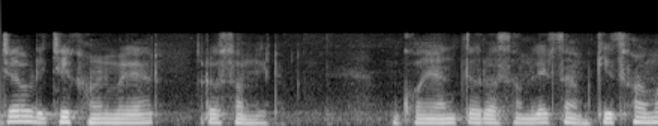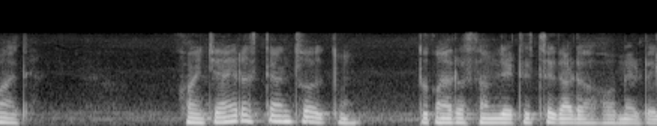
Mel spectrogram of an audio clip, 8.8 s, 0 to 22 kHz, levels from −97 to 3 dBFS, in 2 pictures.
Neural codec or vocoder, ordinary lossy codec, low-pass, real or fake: codec, 16 kHz in and 24 kHz out, 2.2 kbps, FireRedTTS-2 codec; none; 7.2 kHz; fake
